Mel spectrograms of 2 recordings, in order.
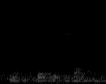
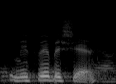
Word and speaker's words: Mephibosheth: Mephibosheth.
